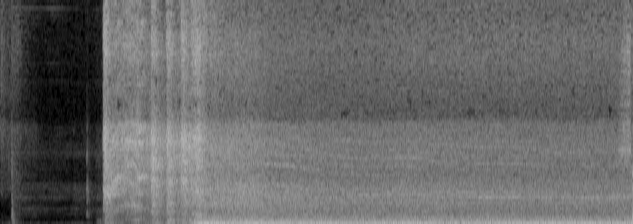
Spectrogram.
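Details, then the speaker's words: First start after new AC compressor fitted (old one seized), original belt reused: brief crank, catches cleanly and settles into smooth, steady idle with no odd noises; healthy start. "I'm not hearing any weird noises."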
